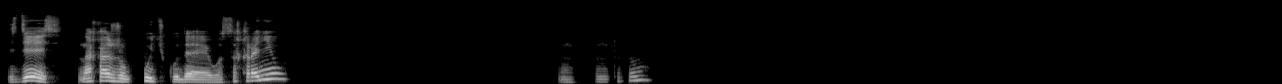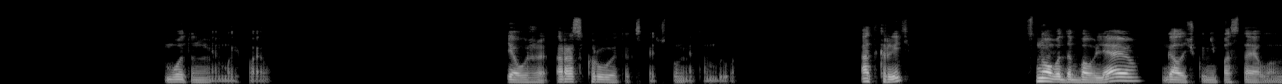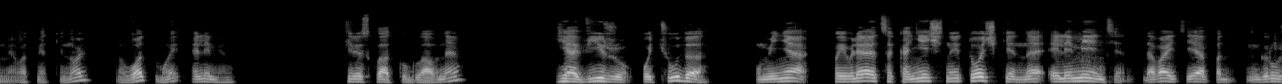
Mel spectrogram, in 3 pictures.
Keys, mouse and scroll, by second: 0.3 click, 6.0 scroll up 1, 7.9 click, 9.9-10.8 scroll down 2, 10.8-11.5 scroll up 1, 11.5 click, 11.7 click, 13.7 click, 20.9 click, 23.0 click, 24.4-24.7 scroll down 1, 24.7 middle click, 25.8 middle click, 26.3 scroll up 1, 26.9 middle click, 28.5 click, 29.0 click, 30.4 scroll up 1, 34.9-35.5 scroll up 2, 36.2-36.8 scroll down 1, 37.1-38.4 scroll down 2.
